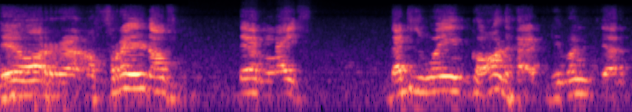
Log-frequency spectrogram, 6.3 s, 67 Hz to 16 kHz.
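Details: Adult man, Hindi speaker, voice thin since childhood; surgery advised elsewhere, instead receiving voice therapy exercises, 4 days into treatment and reporting improvement: puberphonia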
